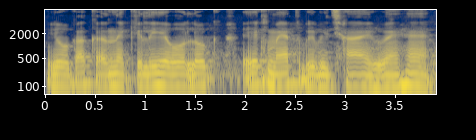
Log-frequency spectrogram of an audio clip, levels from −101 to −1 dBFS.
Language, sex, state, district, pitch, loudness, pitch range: Hindi, male, Jharkhand, Deoghar, 100 Hz, -16 LUFS, 100-105 Hz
